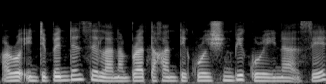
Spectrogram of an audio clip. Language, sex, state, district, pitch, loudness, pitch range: Nagamese, female, Nagaland, Dimapur, 175 Hz, -18 LUFS, 165-185 Hz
